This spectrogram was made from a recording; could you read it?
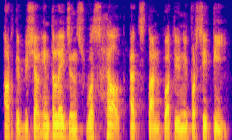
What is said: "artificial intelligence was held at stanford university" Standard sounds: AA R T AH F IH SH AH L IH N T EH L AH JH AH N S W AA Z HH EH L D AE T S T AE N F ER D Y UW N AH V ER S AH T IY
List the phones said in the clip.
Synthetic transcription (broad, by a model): AA R T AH F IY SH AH L IH N T EH L AH JH AH N S W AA S HH EH L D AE T S T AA N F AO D Y UW N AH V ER S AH T IY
